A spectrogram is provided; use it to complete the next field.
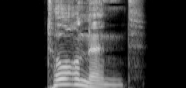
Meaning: present participle of turnen
- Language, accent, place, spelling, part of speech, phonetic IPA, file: German, Germany, Berlin, turnend, verb, [ˈtʊʁnənt], De-turnend.ogg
